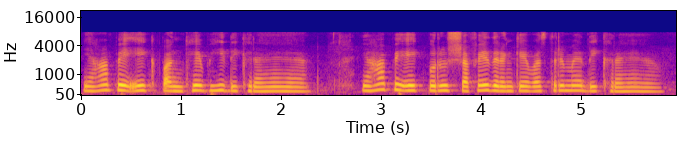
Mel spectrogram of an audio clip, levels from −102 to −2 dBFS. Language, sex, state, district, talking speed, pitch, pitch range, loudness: Hindi, female, Jharkhand, Ranchi, 200 wpm, 225 Hz, 210-235 Hz, -18 LUFS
